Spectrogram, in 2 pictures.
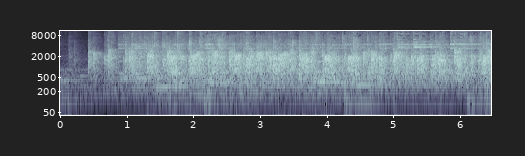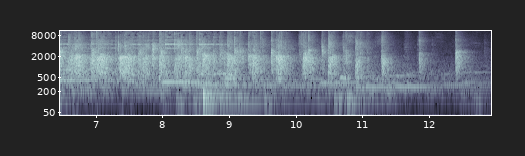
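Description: A church congregation claps and cheers in acclamation, a dense, loud burst of applause that holds steady and then thins into scattered individual claps toward the end.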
